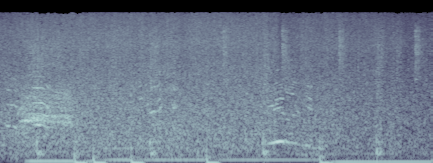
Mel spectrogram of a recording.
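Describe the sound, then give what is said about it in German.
Water roars steadily over a river weir with a boat chute as kayakers approach it, a dense continuous rushing, with a low droning hum running underneath throughout. “Wir nähern uns dem ersten Wehr mit einer Bootsrutsche.”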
